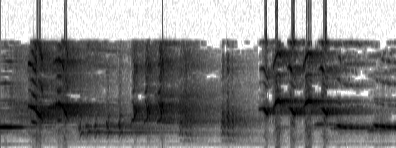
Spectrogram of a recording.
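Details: Energetic singing from a local male Hill Blue Flycatcher, used as master song for other birds: dense high trilled whistling, a brief pause, then a fast run of sharp ticks ending in a long falling whistle.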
